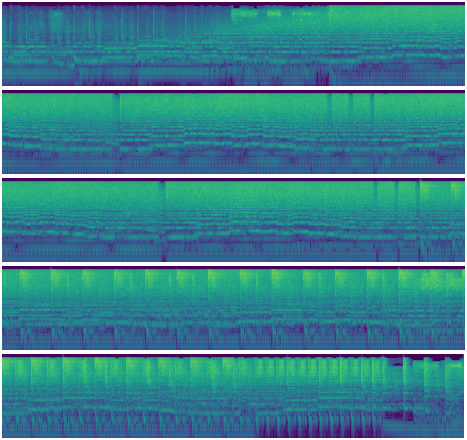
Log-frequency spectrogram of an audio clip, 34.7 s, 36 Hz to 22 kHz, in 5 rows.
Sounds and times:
Music: 0.0 - 34.7.

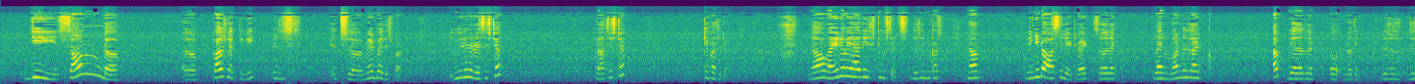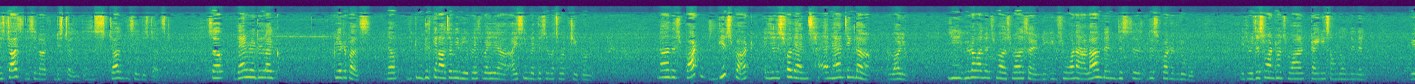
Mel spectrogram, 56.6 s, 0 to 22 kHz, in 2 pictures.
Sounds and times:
Speech: 0.5 - 2.4, 3.6 - 6.0, 6.6 - 8.1, 9.0 - 10.1, 11.9 - 12.6, 14.1 - 14.6, 16.2 - 19.6, 20.5 - 22.4, 23.0 - 24.2, 25.4 - 31.7, 32.4 - 33.9, 35.0 - 40.2, 41.4 - 46.5, 47.2 - 52.2, 53.1 - 55.6.

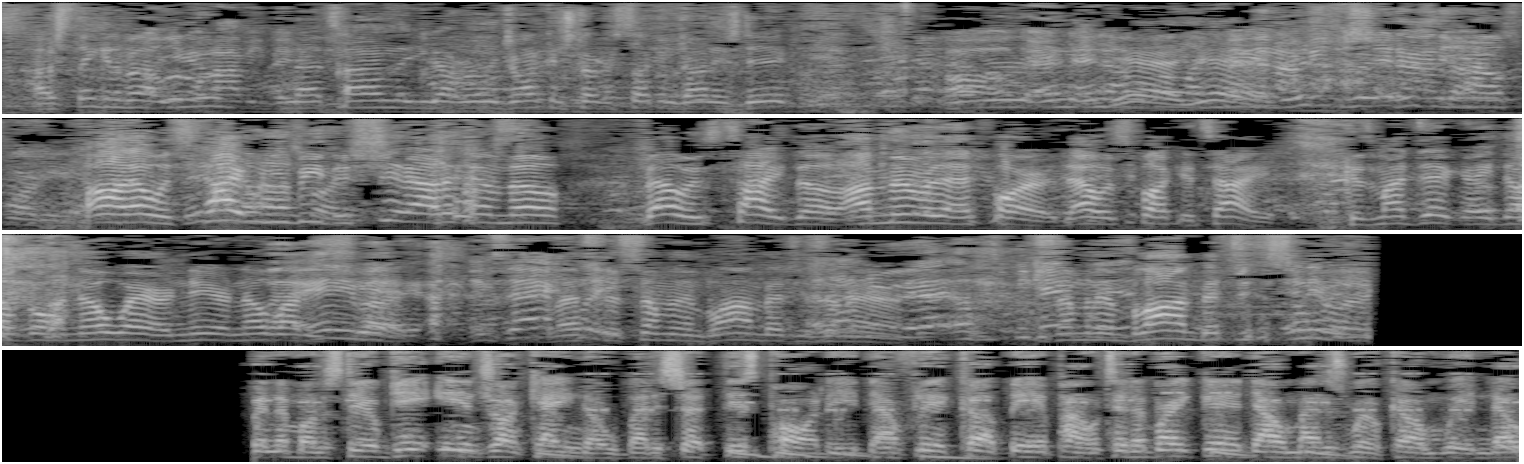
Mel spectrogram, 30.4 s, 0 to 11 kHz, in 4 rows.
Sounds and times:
Speech: 0.0 - 22.1, 24.1 - 30.3.

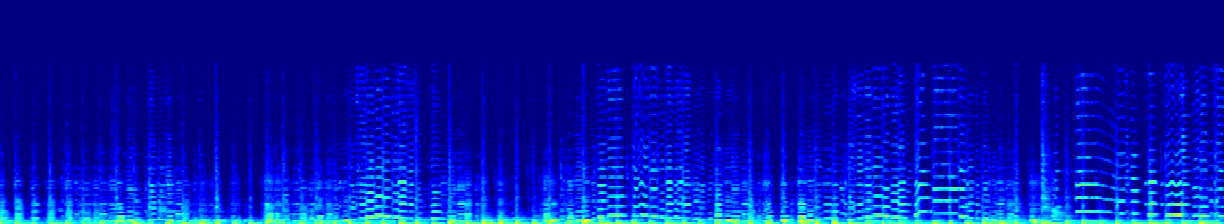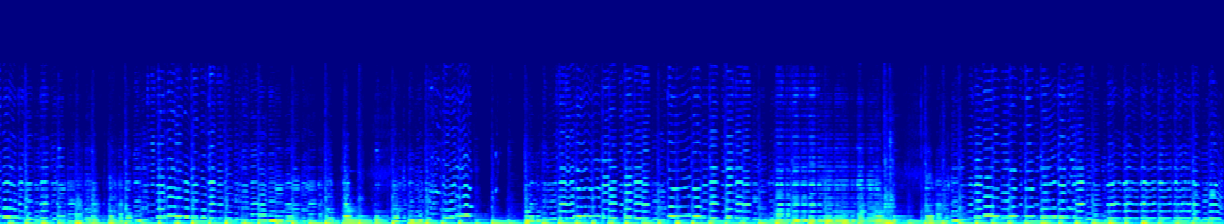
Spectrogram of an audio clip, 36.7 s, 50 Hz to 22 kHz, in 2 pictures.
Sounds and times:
Violin, fiddle: 0.0 - 36.7.

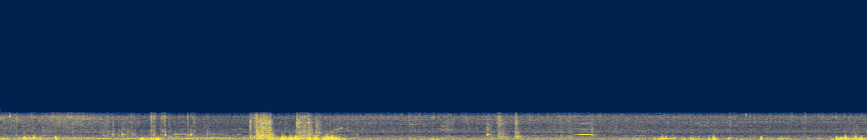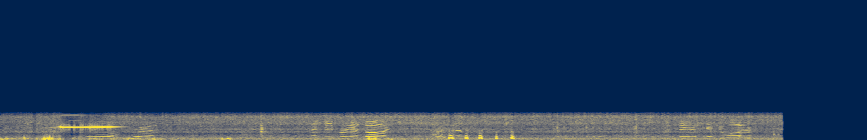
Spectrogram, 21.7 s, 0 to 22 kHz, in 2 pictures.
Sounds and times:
Speech: 5.4 - 5.8, 11.9 - 12.9, 14.6 - 15.8, 19.0 - 20.3.

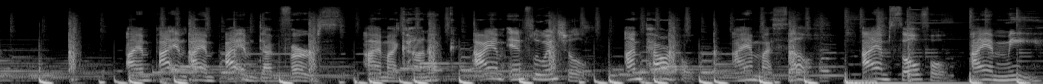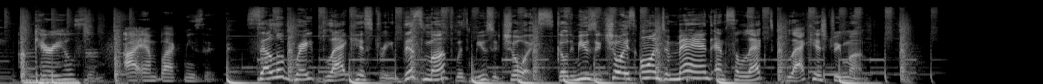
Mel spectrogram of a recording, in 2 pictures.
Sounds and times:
Music: 0.0 - 20.0
Speech: 1.3 - 19.2.

